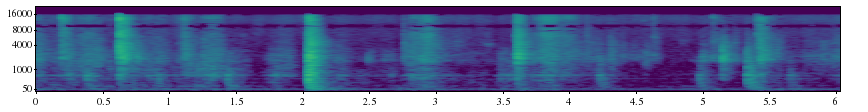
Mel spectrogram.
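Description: A utensil stirring a thick, sticky mix of seeds, oats, honey and almond butter in a mixing bowl, scraping and knocking against the bowl in irregular strokes, with one sharp knock about two seconds in.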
